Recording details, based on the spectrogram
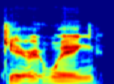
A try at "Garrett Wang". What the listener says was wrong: It's pronounced Wong. Wong. Those are different words. It's spelled with an A. It's pronounced with like an O.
